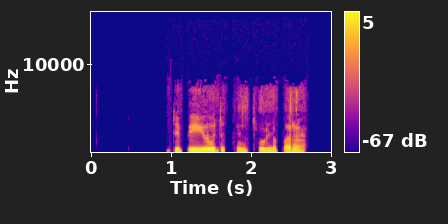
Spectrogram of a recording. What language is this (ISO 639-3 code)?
pus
